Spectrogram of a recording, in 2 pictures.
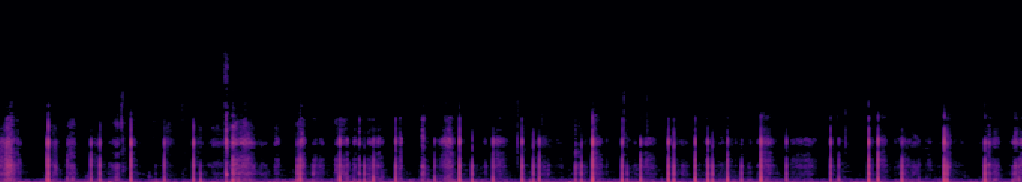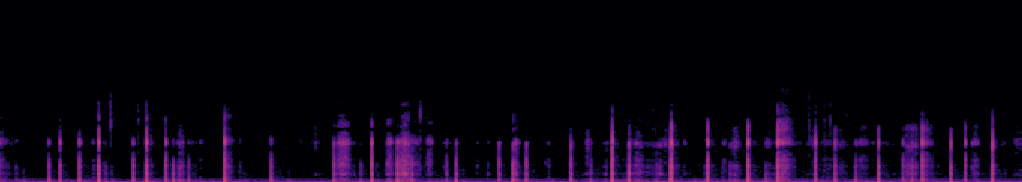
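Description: Gloved hands tap and scratch across a cork surface in a steady stream of quick, dry taps. Between them runs a soft, gritty rubbing with a faint high hiss, and each tap dies away almost instantly.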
